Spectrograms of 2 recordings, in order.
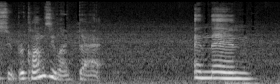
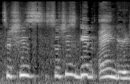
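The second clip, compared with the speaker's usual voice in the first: ordinary talk, nothing marked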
